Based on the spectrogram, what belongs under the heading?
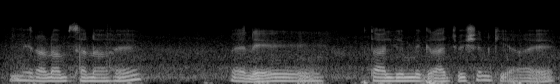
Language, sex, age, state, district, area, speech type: Urdu, female, 30-45, Telangana, Hyderabad, urban, spontaneous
